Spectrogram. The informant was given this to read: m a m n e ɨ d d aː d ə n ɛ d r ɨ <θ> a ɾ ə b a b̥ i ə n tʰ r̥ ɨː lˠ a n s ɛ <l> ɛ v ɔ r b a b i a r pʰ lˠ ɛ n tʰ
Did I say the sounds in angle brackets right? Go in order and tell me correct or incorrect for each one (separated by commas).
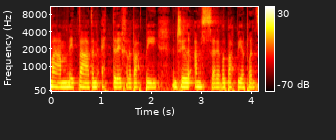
incorrect, incorrect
